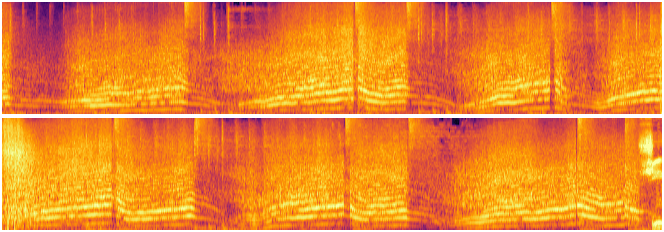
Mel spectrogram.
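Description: A car in the Roblox game Fix It Up laps a circuit, its engine repeatedly revving up through the gears in rising sweeps, dropping off between shifts and corners with occasional tire squeal, loud and close throughout.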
